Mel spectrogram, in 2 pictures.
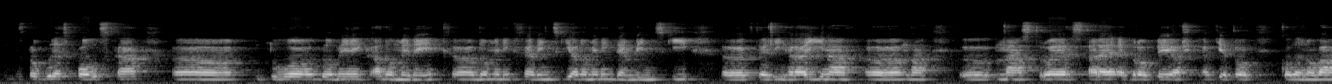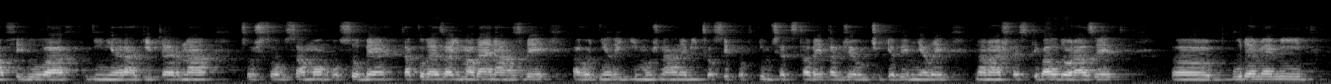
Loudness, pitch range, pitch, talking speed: -23 LUFS, 115-120 Hz, 115 Hz, 140 wpm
